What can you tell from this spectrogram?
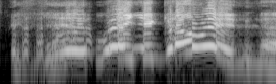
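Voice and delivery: very high, loud, drawn-out Ernie call. Retold or imitated. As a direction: stretch the Ernie whine out long. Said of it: "I've never done his voice before".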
